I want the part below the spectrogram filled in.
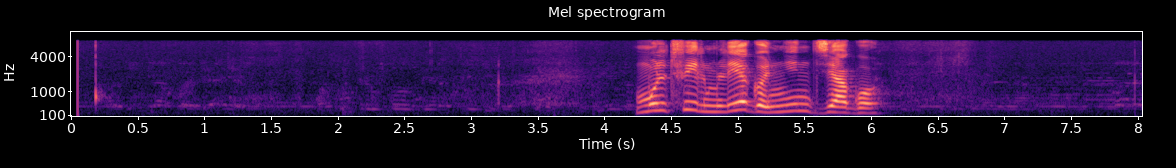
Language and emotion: Russian, neutral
